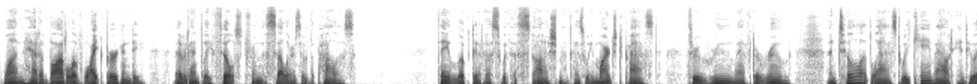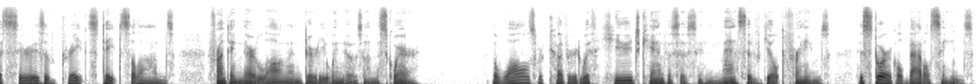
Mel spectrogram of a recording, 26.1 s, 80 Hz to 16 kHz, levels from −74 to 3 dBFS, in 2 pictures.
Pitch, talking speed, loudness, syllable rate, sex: 90 Hz, 145 wpm, -21 LUFS, 4.8 syllables/s, male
